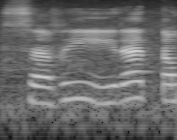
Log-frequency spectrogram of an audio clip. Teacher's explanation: سواد کو موٹا کر کے پڑھیں گے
